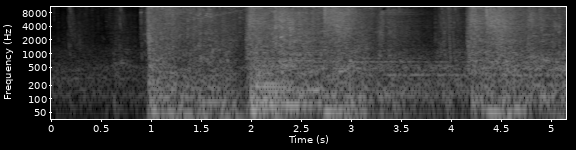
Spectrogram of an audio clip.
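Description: Gunfire and explosions burst loudly in a game battle.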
